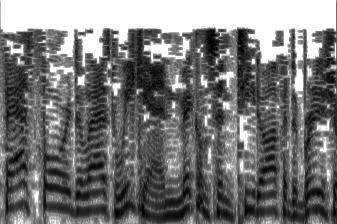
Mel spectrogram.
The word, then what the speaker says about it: Mickelson: So I always pronounce it Mickelson, but you're right. Mickelson is the way he pronounces it.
